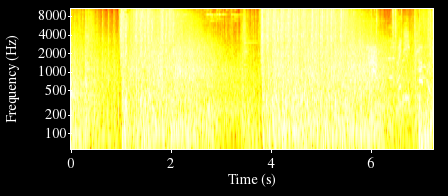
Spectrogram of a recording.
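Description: A submachine gun fires rapid, loud bursts.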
